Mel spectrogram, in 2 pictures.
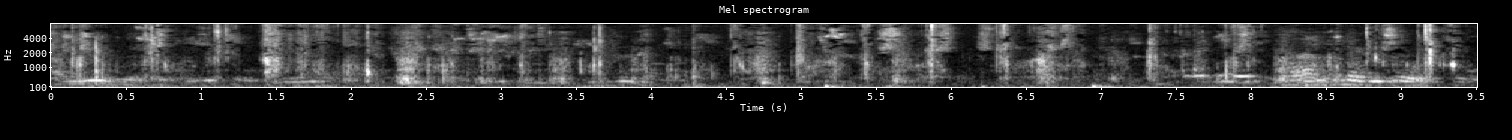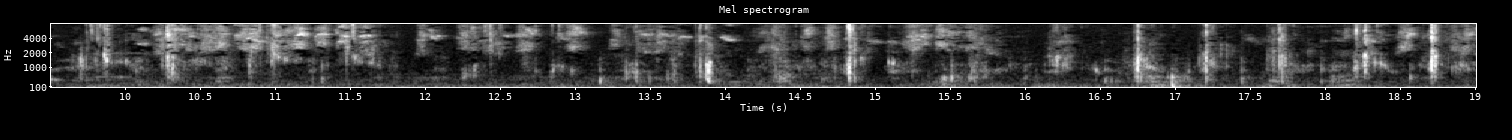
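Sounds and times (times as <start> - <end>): person chewing: 0.0 - 19.0
wet mouth clicks and smacks: 13.8 - 19.0.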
